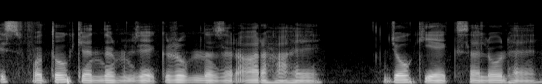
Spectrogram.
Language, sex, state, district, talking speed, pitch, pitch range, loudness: Hindi, male, Arunachal Pradesh, Papum Pare, 175 wpm, 90 Hz, 85-100 Hz, -18 LUFS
